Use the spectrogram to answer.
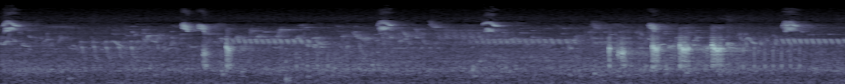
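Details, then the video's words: Sand martins at their nest colony on the Gállego river, Zaragoza, in June: scattered short high chirps, then a run of buzzy, rasping notes near the end, over a steady hiss of background noise. "Colonia de aviones zapadores. Sand martin nest site."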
